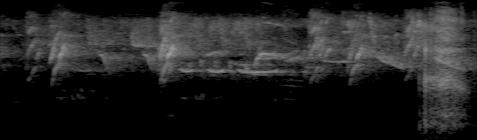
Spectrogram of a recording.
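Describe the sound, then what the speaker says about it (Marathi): Birds chirp and sing in a rainy Konkan village near Dapoli, a string of bright, quick calls and short trills repeating at moderate distance, alone with no one speaking. "पक्ष्यांचे आवाज बघा"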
